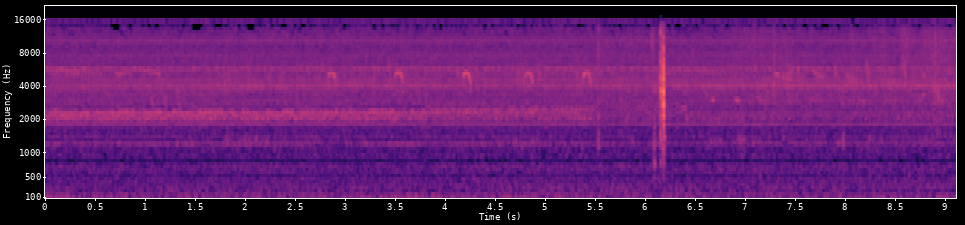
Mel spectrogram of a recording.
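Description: Steady low rumble of a vehicle on the move, with a faint high whine that fades out about five and a half seconds in. A single sharp click about six seconds in.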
